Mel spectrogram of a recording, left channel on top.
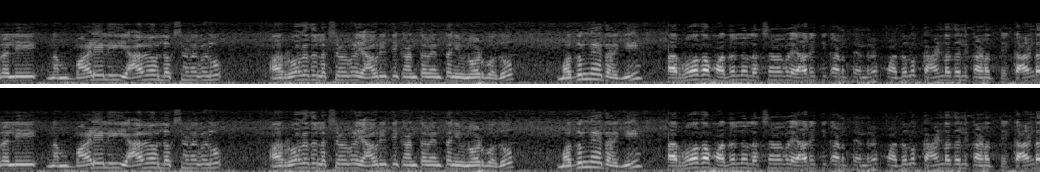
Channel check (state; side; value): identical; both; correlation 1.00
